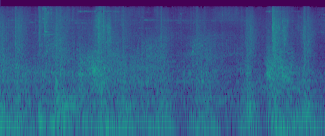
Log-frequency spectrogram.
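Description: Game spell effects crackle and whoosh in a busy fight.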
